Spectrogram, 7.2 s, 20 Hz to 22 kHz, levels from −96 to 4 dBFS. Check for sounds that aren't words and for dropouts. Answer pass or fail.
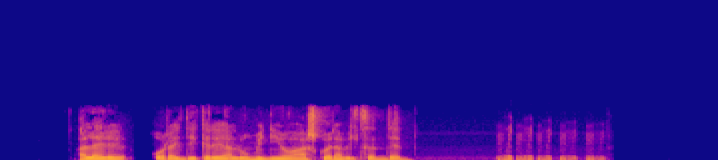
fail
